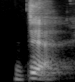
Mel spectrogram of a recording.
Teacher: So to say this syllable, start by touching the tip of your tongue to the back of your top front teeth, d. Your voice box is on and moving and vibrating for this sound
